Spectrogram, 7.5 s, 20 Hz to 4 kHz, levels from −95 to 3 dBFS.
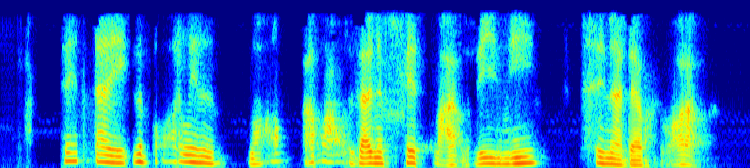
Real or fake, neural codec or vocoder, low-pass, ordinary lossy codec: fake; codec, 16 kHz in and 24 kHz out, 0.6 kbps, FocalCodec, streaming, 2048 codes; 3.6 kHz; MP3, 32 kbps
